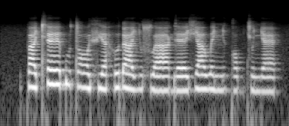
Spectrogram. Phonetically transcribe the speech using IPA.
p a cʰ ɛː ɓ u t ɔː fʲ a h ʊ ɗ aː ʎ ə sʷ aː ɡ ɛː ç aː w ɛ ɲ ə ɡ ɔ b c ʊ ɲ æ

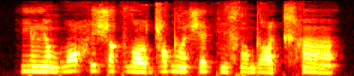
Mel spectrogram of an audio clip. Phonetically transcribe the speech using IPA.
j ə̃ lʲ ẽ ɡ ðˤ ə˞ h i ʃ ɨ ɡ zˤ ə˞ ɖ͡ʐ i dˤ ĩ ʃ ɛ k i x ɾ ã dˤ ə˞ t͡ɕʰ ã

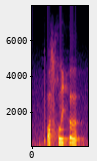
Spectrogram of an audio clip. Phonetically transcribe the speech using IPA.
pʼ ɔ s χʷ i h ɵ

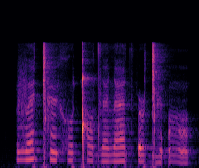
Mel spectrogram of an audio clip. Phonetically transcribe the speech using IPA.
v ɛ ǀʰ ɛ̃ x ʊ ǃʰ ɔ d l ɛ l æ t͡sʼ ə˞ ɡ͡ǀ ɛ̃ ʔ ɑ̃

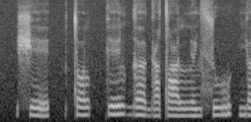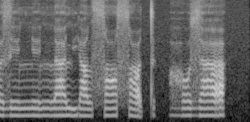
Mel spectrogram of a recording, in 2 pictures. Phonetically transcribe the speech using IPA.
ʃ e | t ɔ l kː e l ɡ ɐ ɡ e tˤ e u̯ lː ɘ lʲ s u | j ɐ z e lː e lː a l j a lʲ sˤ ɛ sˤ ɘ t | ɦ ɔ z a

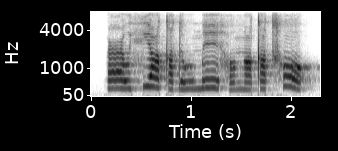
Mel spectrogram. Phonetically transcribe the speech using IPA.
ʕ ʊː fʲ eː tˤ ɪ d uː m eː h ɔ ŋ o tˤ i t͡sʰ ɔ

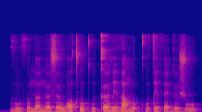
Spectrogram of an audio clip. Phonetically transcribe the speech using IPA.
ð u˩ θ ʊ˩ n̪ ɐ˩ n̪ œ˩ z œ˩ w ɔ˥ tʰ ʊ˥ kʷʰ ɪ˩ kʼ œ˥ l ɪ˥ ð a˥ ŋʷ œ˩ p kʷʰ ə˥ t̪ ɪ˥ θ ɛ˩ ɡ ø˩ ʒ u˥

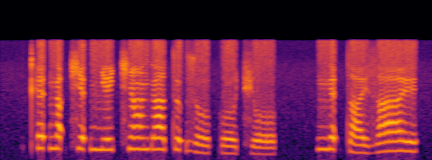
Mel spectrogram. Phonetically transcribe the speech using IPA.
kʰ ɛ˦ ʔ ŋ ä˦ ʔ t͡ɕ ɛ˦ ʔ ɲ e˦ t͡ɕ ã˦ ɡ ä˦ t ʊ˦ ʔ z o˨ k o˨ t͡ɕ o˨ | ŋ ɛ˦ ʔ t a˨ ɪ̯ z a˦ ɪ̯

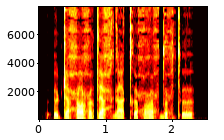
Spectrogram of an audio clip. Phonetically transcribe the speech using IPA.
ʔ ɵ˨ ʈ ɛ˨ ħ ɔ˦ ħ ʊ˨ t̪ ɛ˦ ħ ɡ a˨ kʰ ɵ˨ ħ ʕ ʊ˨ ħ d̪ u˦ ħ tʼ ɵ˦

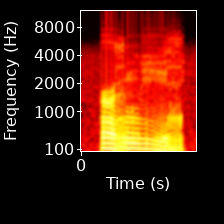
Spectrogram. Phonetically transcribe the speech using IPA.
ə˞ r m i r

